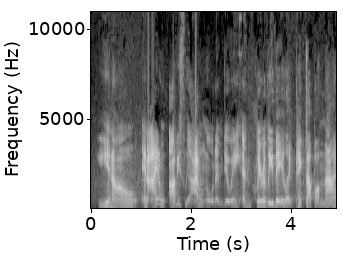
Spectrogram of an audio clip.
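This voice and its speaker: Lively intonation marks the speech. Background noise is noticeable throughout. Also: woman, medium pitch for a woman. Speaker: vlogger. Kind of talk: casual chat. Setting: alone talking to a camera.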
